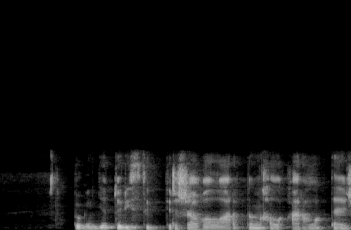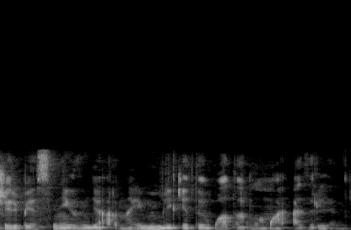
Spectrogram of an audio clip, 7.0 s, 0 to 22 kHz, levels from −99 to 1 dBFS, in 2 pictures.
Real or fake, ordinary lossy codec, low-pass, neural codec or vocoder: real; none; none; none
